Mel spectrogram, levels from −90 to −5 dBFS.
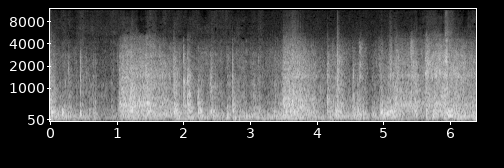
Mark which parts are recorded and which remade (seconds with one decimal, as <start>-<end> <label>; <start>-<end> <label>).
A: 0.0-3.2 remade; 3.2-5.5 recorded; 5.5-6.4 remade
